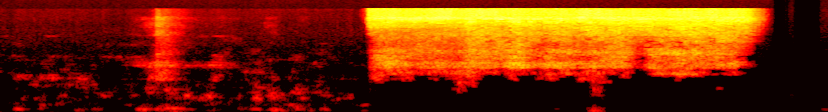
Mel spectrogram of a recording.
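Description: Sandblast cabinet blast gun firing a burst of compressed air, a steady hiss that starts a little before halfway, lasts about two seconds and cuts off suddenly.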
